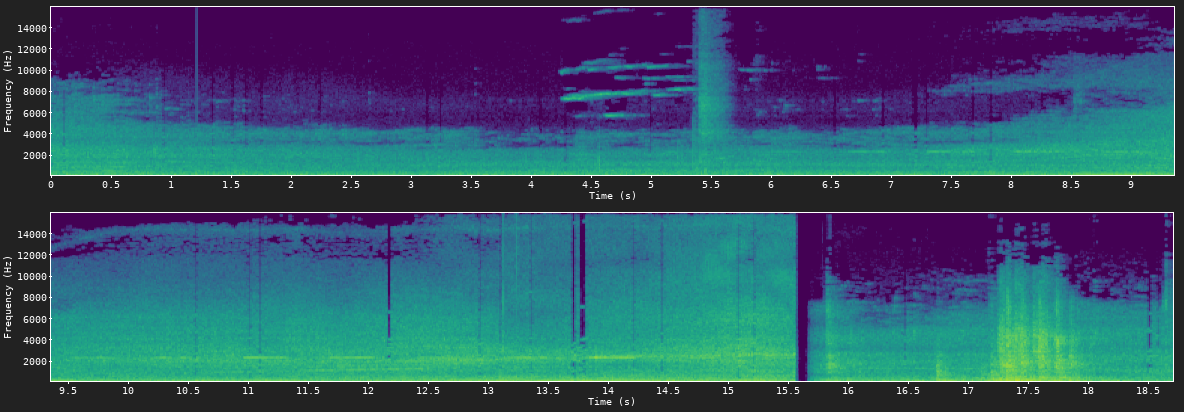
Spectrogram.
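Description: Heavy vehicle engine running close by at a ro-ro ship's loading ramp, growing louder toward the middle, with a faint repeated beep. Near the end comes a short, loud hiss of air brakes.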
